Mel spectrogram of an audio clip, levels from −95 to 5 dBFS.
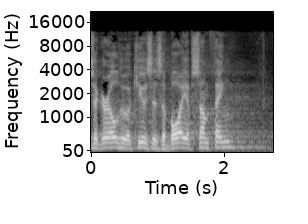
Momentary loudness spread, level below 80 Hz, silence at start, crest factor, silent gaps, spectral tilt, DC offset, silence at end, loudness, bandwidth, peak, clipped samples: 7 LU; -58 dBFS; 0 s; 16 dB; none; -4.5 dB/octave; under 0.1%; 0.15 s; -16 LUFS; 13 kHz; -2 dBFS; under 0.1%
